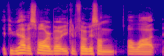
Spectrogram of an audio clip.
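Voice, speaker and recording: Young guy guest on a podcast, laid back, kinda halting, dry close sound. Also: medium pitch, fairly even intonation, a little mellow, dry recording. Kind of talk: casual chat.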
